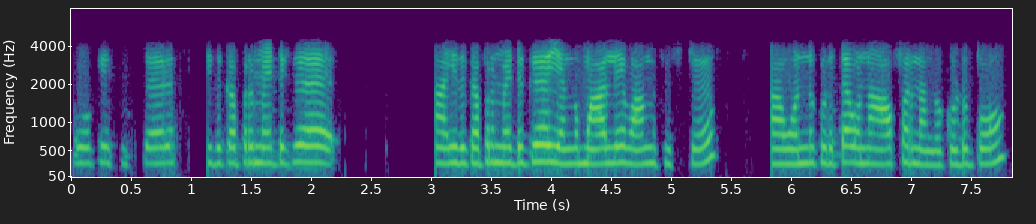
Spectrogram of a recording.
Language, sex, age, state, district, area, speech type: Tamil, female, 18-30, Tamil Nadu, Kallakurichi, rural, conversation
